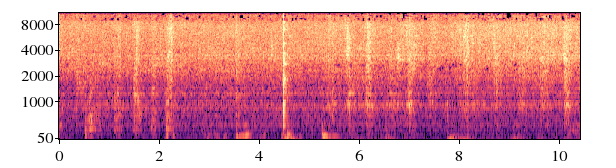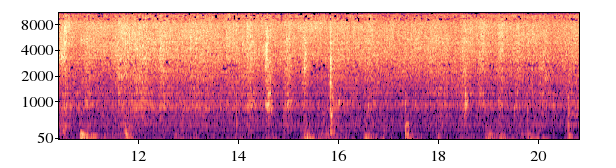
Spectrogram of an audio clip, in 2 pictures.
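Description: Chicken pieces and mushrooms frying in a pan, with a little parsley added, as a spoon stirs them through: faint, uneven scraping and soft sizzling bursts at a quiet, close level.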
